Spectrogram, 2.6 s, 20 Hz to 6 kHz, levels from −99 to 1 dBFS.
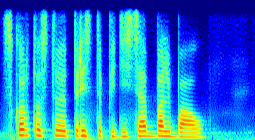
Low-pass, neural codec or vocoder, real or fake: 5.4 kHz; codec, 24 kHz, 0.9 kbps, WavTokenizer, large speech release; fake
